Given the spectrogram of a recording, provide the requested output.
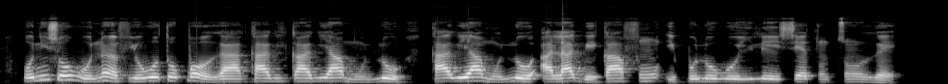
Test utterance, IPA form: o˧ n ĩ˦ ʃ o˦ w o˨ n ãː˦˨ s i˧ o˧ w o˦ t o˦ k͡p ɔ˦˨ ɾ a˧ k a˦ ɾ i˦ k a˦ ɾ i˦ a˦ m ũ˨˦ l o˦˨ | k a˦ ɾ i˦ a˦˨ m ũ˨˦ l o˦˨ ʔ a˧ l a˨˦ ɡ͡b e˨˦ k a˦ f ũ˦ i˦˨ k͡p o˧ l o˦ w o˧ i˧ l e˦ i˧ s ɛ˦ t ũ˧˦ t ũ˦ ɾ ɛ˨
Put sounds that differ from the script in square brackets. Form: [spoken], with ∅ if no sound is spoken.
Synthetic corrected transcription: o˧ n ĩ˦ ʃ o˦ w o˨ n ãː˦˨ [f] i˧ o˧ w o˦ t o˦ k͡p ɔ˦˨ ɾ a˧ k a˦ ɾ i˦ k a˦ ɾ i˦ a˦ m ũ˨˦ l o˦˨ | k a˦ ɾ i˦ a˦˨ m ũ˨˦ l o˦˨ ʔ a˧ l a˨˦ ɡ͡b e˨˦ k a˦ f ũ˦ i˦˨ k͡p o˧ l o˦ w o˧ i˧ l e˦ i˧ [ʃ] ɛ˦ t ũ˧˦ t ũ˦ ɾ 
